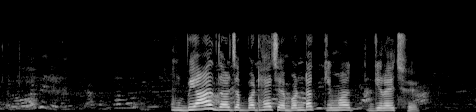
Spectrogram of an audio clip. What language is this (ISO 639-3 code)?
mai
